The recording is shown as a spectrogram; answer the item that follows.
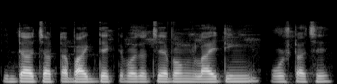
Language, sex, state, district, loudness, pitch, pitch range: Bengali, male, Tripura, South Tripura, -18 LUFS, 130 Hz, 130-135 Hz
